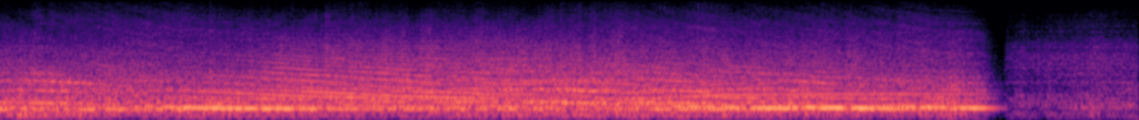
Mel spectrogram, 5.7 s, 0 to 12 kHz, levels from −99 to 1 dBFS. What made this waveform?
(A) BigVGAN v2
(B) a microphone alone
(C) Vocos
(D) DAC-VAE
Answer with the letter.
B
